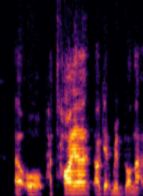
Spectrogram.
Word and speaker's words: Pattaya: If you're a single guy and you go to Pattaya or Pattaya, I get ribbed on that as well.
